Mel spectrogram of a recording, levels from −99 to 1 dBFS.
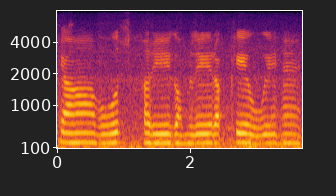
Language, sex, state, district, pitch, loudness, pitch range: Hindi, female, Haryana, Charkhi Dadri, 195 Hz, -14 LUFS, 190-205 Hz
